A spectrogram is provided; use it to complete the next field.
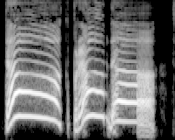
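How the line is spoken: Crowd shouting. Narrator (Russian): закричал весь народ

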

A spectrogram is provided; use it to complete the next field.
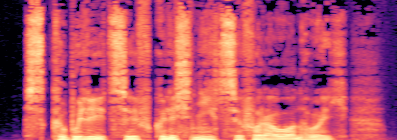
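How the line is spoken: Close intimate whisper. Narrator (Russian): прошептал он, наклонившись к ее шее

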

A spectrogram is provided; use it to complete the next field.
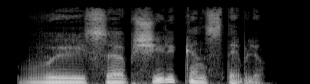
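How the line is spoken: Forced out. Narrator (Russian): мне удалось выдавить

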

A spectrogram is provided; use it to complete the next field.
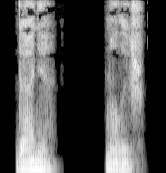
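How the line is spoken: Tender, sad, unfamiliar voice. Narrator (Russian): совсем незнакомым нежным и грустным голосом сказал котенок

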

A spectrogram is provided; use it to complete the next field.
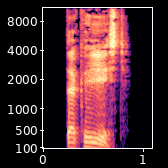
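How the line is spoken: Plain. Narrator (Russian): сказал Страйк

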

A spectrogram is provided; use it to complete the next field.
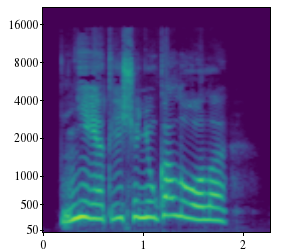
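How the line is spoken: Whimpering. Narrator (Russian): захныкала королева

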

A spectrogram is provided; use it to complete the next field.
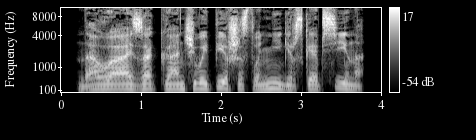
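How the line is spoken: Hissing. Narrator (Russian): прошипел Генри

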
